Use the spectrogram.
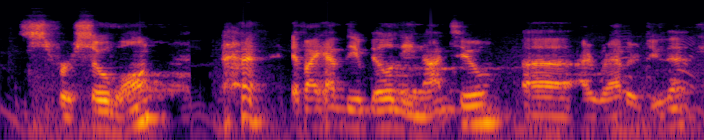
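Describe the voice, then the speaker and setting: Over noticeable background noise, a man talks at medium pitch and a moderate pace with lively intonation. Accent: American. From US Midwest, Dayton, Ohio. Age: 30s. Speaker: mental health worker. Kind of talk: casual chat. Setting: gaming podcast recording. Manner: halting.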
